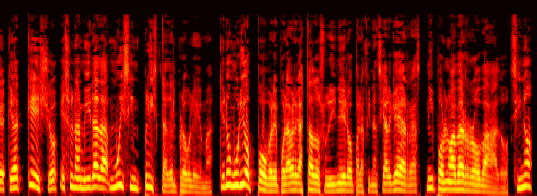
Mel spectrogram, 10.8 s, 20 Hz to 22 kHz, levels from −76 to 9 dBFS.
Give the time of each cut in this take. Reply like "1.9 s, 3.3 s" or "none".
none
